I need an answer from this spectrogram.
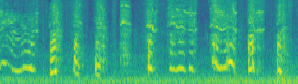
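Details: A worked-up dog lets out funny, high-pitched whining yelps nearly every half second, wavering and bending notes with a nasal, squealing quality, over a rumbling low background.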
